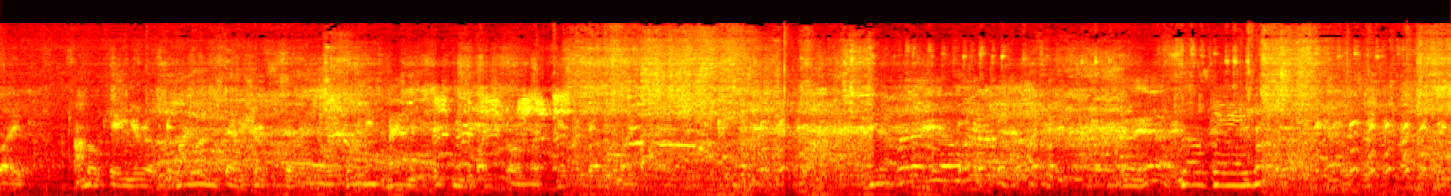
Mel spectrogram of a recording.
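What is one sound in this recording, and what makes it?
Video game sounds play through a television speaker.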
